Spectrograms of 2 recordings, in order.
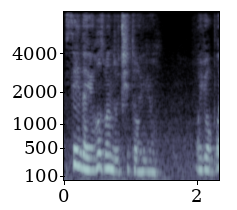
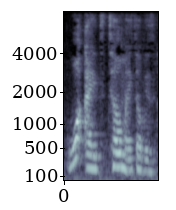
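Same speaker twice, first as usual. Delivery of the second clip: ordinary delivery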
